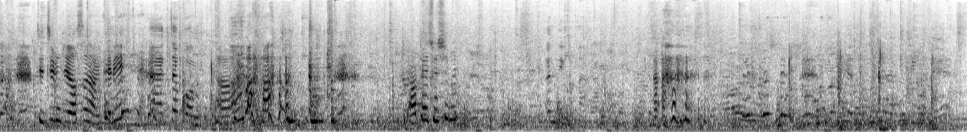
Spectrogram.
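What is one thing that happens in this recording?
Young girls chatter and talk close by.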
